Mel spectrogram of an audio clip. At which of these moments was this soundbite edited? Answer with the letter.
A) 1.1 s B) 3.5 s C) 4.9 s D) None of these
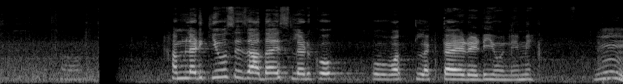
A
